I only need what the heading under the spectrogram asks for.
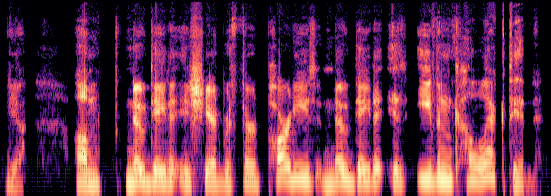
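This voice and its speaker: A man's voice: fairly high pitch, unhurried, no room sound, clean studio sound. Wry, sarcastic male podcast co-host. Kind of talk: casual chat.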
